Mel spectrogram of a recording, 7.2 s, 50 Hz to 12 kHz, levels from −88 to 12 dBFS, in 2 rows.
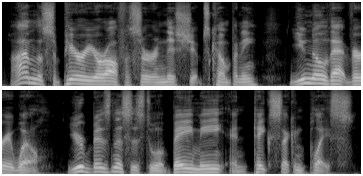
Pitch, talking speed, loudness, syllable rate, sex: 115 Hz, 175 wpm, -19 LUFS, 5.4 syllables/s, male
